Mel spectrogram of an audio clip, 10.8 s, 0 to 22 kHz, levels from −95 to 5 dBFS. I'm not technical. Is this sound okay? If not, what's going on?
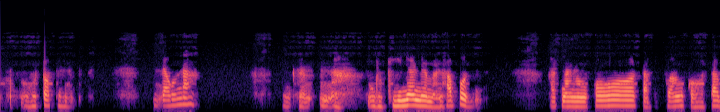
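No. A skip ahead happens at about 2.43 to 2.45 s. Roughly a second of sound never made it into playback, so the audio jumps forward and the two sides are joined almost seamlessly, with nothing filling the hole.

Right after, a jitter buffer speed-up runs from 2.57 to 4.98 s, at 7% faster, and again from 5.54 to 7.70 s, at 8% faster. The receiver was holding more sound than it wanted, so it trimmed many tiny slices to catch up. The sound rushes without changing pitch.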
